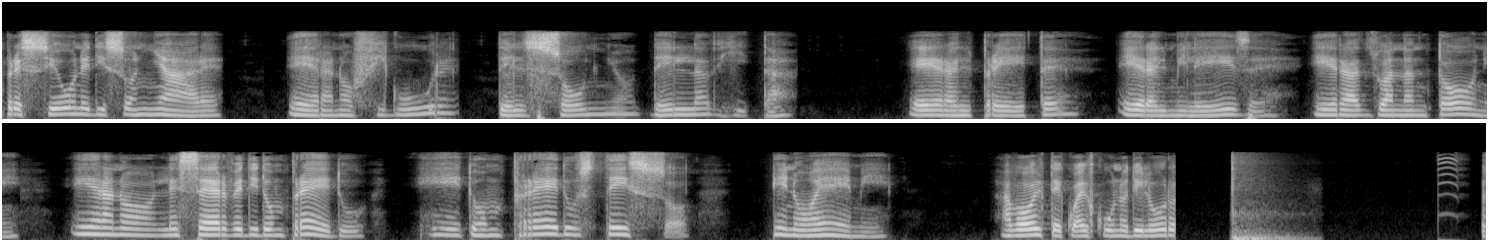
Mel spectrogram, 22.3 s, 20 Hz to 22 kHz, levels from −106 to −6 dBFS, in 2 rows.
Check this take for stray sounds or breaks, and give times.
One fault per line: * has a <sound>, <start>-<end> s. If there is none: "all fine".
* has a thud, 20.4-21.1 s
* has a squeak, 21.9-22.2 s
